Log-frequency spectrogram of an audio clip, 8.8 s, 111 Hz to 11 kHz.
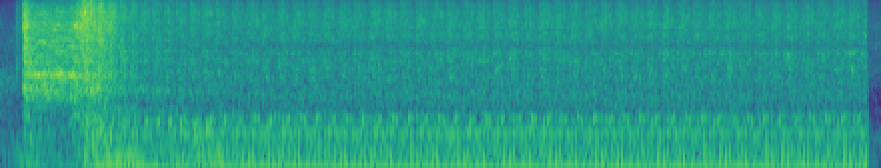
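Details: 1954 Chevy rat rod with LS V8 swap cranks, catches and settles into a rough, lopsided idle with heavy uneven thump; 200-300 misses on cylinders 7 and 8, popping under load; coils replugged, one plug wire pulled, internal engine problem doubted.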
